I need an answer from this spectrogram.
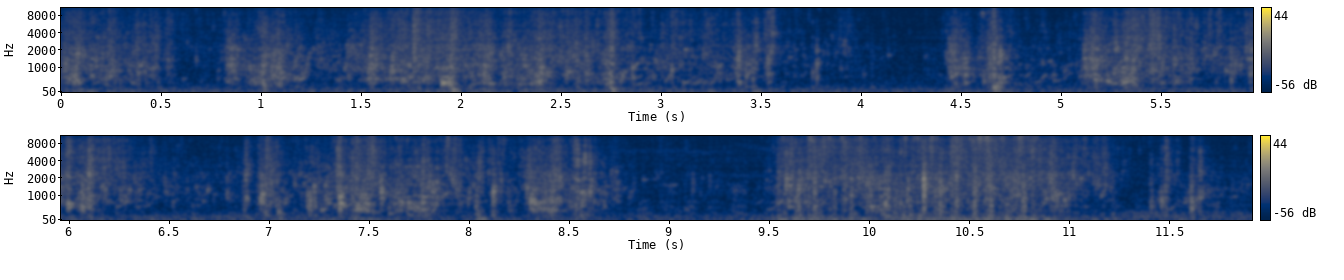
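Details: Trickling and splashing water comes in bursts with quieter gaps, as a dog plays in lots of water on a walk, with no animal voice heard.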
